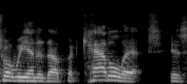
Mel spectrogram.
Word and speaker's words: Catalyit: process but that's what we ended up but catalit is how we pronounce it yeah so so basic catalyst to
